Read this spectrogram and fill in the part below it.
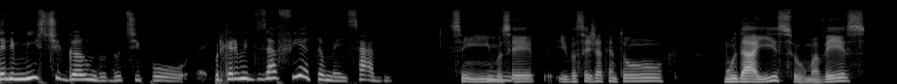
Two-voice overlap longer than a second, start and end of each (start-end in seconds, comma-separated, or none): none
